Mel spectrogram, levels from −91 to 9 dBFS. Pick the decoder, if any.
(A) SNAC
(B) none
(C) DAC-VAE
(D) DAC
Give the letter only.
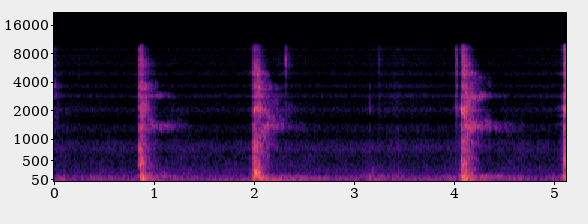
A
